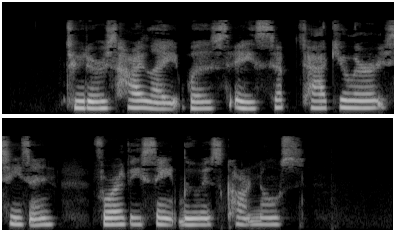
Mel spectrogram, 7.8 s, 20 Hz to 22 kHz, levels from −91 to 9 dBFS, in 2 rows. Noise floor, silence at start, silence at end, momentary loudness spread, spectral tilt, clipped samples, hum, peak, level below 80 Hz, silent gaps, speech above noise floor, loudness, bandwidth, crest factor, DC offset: -78 dBFS; 0.65 s; 0.95 s; 9 LU; -3.5 dB/octave; under 0.1%; none; -10 dBFS; -84 dBFS; none; 53 dB; -26 LUFS; 11.5 kHz; 16 dB; under 0.1%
